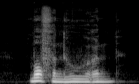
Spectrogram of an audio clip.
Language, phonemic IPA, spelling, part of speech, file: Dutch, /ˈmɔfə(n)ˌhurə(n)/, moffenhoeren, noun, Nl-moffenhoeren.ogg
- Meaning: plural of moffenhoer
